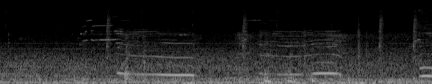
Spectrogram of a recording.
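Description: A dog whining twice: a long, slightly falling whine about a second in, then a shorter one that rises at its end, over the low rumble of a vehicle interior.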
